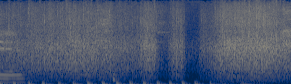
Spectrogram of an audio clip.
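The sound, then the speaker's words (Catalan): A crowd claps steadily for a few seconds for the winning group of a contest, a dense wash of hands with rhythmic low thumps running underneath, fairly loud and continuous throughout. “Un aplaudiment ben fort per aquest grup.”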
